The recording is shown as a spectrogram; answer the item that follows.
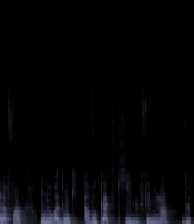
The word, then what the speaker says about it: avocat: la fin du mot On ne prononce pas le « t » à la fin Attention aux lettres muettes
